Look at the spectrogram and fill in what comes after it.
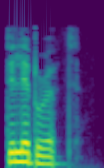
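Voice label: "deliberate", British; Crime and punishment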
